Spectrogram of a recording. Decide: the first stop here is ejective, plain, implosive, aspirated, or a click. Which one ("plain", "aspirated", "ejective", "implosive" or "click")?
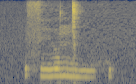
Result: click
